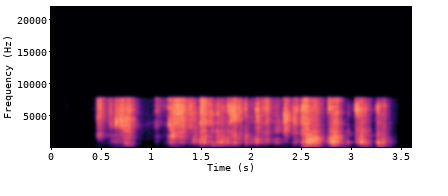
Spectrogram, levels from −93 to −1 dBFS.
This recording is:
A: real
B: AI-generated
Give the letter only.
B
